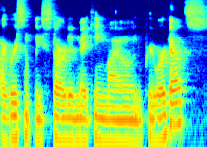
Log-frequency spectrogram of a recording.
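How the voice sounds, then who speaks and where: Against a quiet background, a man speaks at a moderate pace. His pitch is fairly low. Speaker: powerlifting coach and YouTuber. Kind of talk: screen-share tutorial. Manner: casual, animated.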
